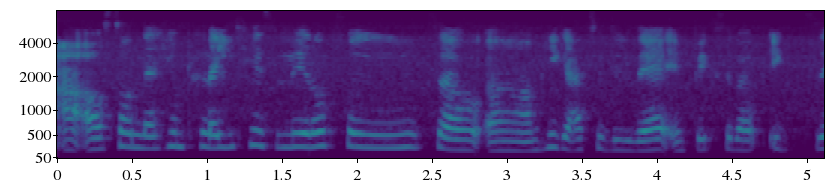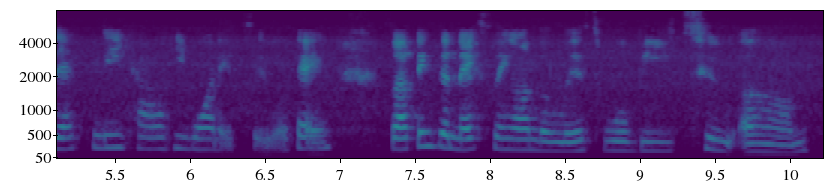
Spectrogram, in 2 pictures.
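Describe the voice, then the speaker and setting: A woman's voice: mid-range voice, darkish tone, breathy edge, rough recording. A young woman chatting casually to her viewers in a home kitchen vlog, talking them through the cooking with lots of fillers. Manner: chatty, filler-heavy, addresses viewers directly. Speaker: vlogger.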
